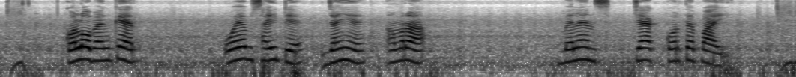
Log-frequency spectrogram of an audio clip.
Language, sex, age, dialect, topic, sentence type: Bengali, male, 18-24, Jharkhandi, banking, statement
